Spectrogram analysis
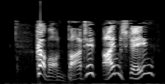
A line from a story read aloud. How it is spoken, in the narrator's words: said Bagman, brightly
